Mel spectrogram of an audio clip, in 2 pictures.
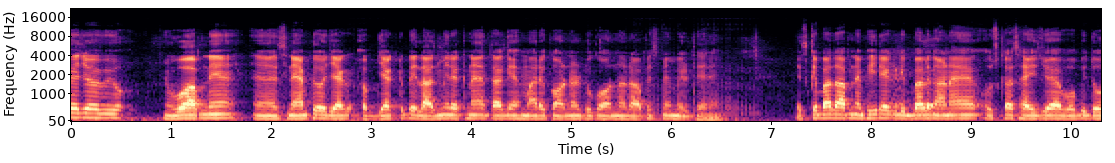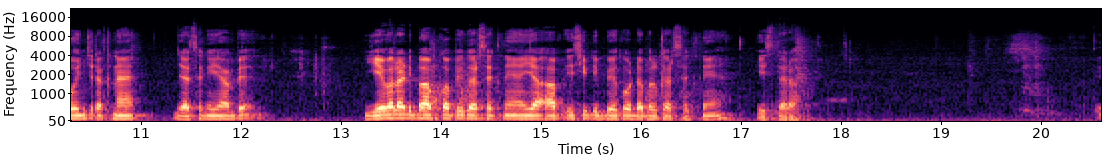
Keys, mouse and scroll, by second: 4.1 click, 6.8-8.9 scroll down 1, 8.9 click, 10.6 ctrl+right click, 13.5 click, 16.9 ctrl+right click, 20.5 click.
